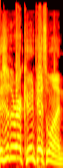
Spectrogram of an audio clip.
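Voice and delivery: cheerful, high, proud character voice.

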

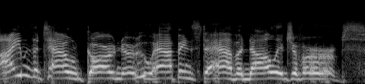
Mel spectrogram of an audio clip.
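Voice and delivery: rasping, aged voice, pitched high. A narrator voices the town gardener answering a visitor, in a raspy older voice. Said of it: "you hear a raspy older voice".

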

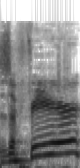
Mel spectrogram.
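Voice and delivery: high, loud call projected across distance.

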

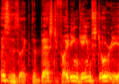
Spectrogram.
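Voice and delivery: patronizing, know-it-all, condescending talking-down tone. Quoting what other people say, in a mock-condescending voice. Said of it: "I just did a condescending voice".

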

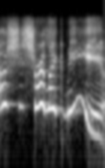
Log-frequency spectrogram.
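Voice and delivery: very high, laughing, gushing, amused delivery.

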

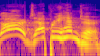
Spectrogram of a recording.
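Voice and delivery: very high, sharply barked, yelled delivery. Voicing Captain Hollis ordering the guards to seize her: Captain Hollis yelling.

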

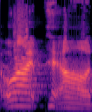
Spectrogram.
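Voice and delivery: put-on London accent. Showing how family from london say the surname: south london accent. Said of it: "sort of South London, so it's more like".

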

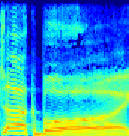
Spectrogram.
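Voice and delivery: put-on "duck boy" with "boy" drawn out. During retakes, one person imitates how the actor dragged out 'duck boy'. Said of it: "you dragged out the duck boy".

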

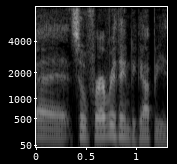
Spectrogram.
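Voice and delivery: plain

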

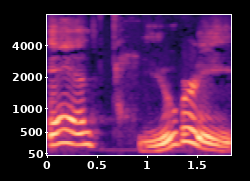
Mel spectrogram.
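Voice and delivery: whimsical, swooping around, high. Describing boys growing up, the speaker says the words: said like Willy Wonka. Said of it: "You said it like Willy Wonka".

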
